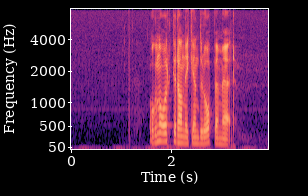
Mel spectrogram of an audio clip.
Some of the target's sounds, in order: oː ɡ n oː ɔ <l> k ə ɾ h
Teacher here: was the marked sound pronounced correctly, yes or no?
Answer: no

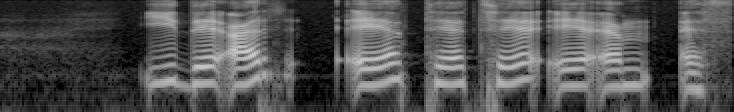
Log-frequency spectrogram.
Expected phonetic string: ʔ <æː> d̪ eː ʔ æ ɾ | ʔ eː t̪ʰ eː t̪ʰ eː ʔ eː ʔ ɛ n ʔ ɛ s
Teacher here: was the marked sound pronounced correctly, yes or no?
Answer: no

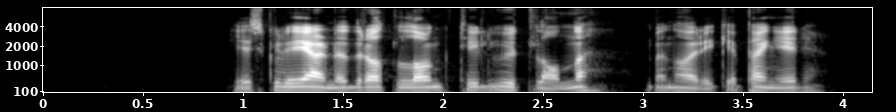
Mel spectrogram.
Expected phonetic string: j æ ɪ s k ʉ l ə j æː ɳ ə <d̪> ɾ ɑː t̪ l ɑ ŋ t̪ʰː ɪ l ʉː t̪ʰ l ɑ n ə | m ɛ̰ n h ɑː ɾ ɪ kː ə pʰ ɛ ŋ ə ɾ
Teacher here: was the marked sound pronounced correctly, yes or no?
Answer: yes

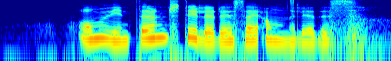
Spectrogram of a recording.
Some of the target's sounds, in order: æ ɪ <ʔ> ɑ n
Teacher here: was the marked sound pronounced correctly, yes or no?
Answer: yes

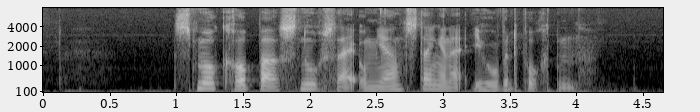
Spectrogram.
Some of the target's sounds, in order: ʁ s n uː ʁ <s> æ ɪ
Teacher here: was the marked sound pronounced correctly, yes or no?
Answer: yes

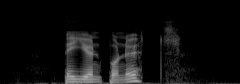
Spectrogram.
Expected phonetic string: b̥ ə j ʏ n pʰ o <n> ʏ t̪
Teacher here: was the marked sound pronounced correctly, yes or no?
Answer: yes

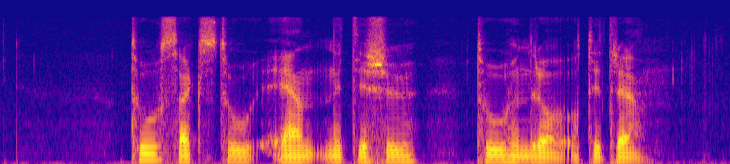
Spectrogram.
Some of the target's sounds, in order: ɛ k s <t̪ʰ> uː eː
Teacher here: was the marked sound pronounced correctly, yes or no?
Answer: yes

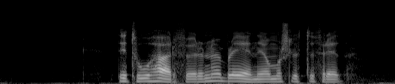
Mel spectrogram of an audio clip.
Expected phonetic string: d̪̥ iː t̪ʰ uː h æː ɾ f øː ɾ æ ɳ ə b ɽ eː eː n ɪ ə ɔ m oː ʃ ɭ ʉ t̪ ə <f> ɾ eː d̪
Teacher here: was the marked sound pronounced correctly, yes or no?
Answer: yes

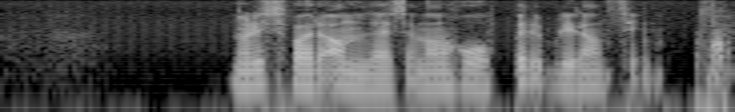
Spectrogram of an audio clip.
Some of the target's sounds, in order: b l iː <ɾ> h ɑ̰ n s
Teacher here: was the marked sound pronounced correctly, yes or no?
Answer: yes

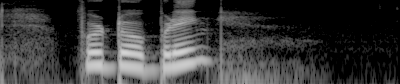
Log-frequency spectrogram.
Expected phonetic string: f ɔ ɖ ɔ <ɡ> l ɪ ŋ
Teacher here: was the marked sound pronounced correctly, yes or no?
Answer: no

